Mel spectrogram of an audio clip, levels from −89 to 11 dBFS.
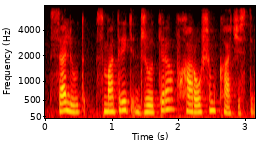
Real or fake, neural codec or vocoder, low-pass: real; none; 7.2 kHz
